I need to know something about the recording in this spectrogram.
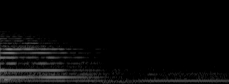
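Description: A fiddle plays a long held note that rings out and fades.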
